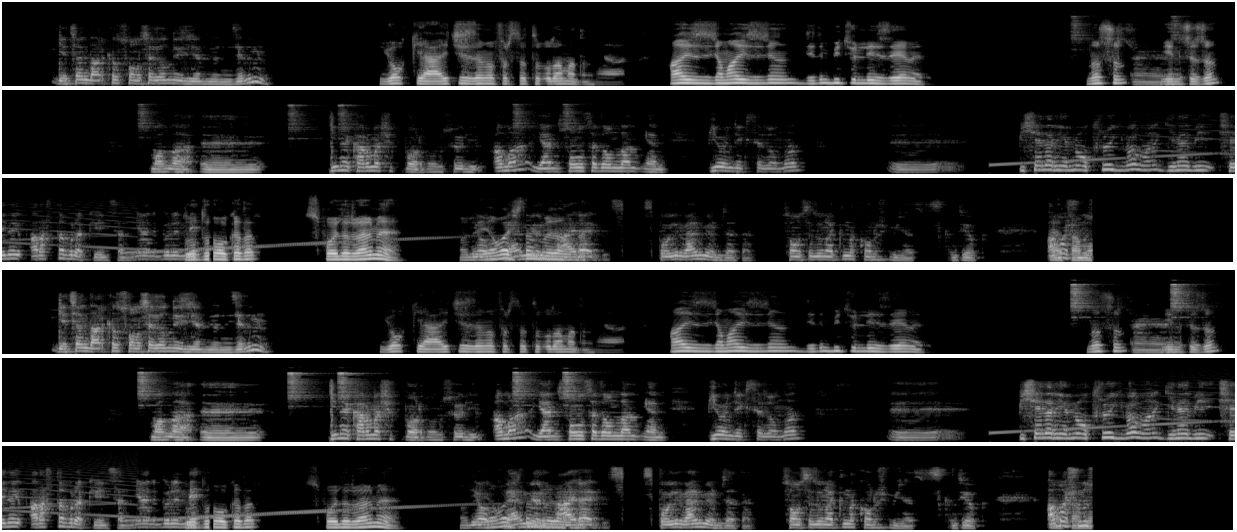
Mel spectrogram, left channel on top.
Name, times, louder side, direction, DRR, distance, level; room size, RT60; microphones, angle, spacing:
voice 1, 0.5-2.7 11.3-11.8 13.8-15.0 15.6-20.4 21.2-22.0 22.5-26.7 29.3-32.2 32.5-35.6, right 2 dB, 45° right, 1.8 m, -28 dB
voice 2, 3.8-6.2 6.7-9.2 10.8-11.3 11.6-12.2 26.5-27.2 27.7-28.6 29.2-30.4 35.1-35.6, left 3 dB, 50° left, 0.8 m, -23 dB
sound 1, 10.7-11.0 11.7-12.0 13.7-14.0 15.2-16.1 17.4-18.3, right 15 dB, 75° right, 2.2 m, -30 dB
sound 2, 22.2-29.7, right 3 dB, 20° right, 1.0 m, -43 dB
head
